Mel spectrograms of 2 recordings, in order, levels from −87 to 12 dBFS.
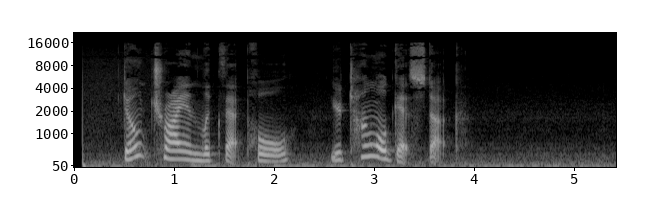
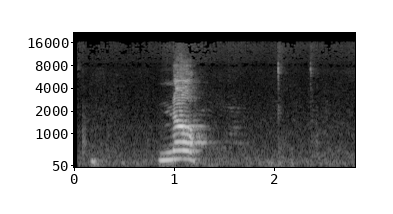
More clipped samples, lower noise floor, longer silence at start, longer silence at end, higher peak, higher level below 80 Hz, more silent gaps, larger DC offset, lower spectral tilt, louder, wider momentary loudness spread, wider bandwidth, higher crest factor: neither; about the same, -44 dBFS vs -45 dBFS; about the same, 0.1 s vs 0.15 s; second, 0 s vs 0.75 s; second, -8 dBFS vs 0 dBFS; first, -44 dBFS vs -56 dBFS; neither; neither; about the same, -4 dB/octave vs -3.5 dB/octave; second, -25 LUFS vs -13 LUFS; about the same, 25 LU vs 25 LU; about the same, 16 kHz vs 17 kHz; about the same, 20 dB vs 18 dB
